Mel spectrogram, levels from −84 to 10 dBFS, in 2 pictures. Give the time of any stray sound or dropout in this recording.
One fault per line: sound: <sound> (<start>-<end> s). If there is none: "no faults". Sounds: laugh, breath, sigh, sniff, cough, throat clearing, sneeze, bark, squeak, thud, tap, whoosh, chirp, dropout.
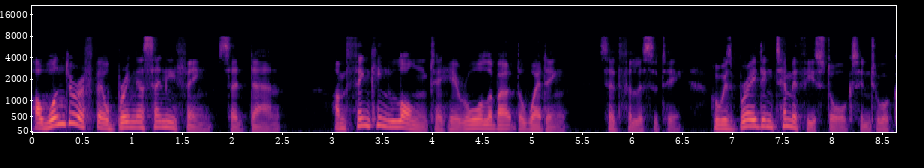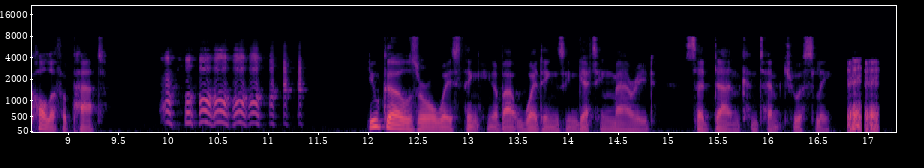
sound: laugh (9.9-11.5 s)
sound: laugh (16.8-17.1 s)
